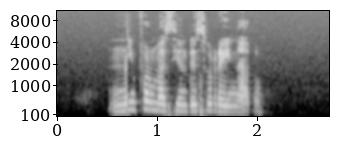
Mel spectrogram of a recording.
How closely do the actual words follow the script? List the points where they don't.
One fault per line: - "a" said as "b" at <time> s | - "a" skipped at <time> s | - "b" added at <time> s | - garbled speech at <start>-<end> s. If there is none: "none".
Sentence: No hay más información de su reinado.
- "hay más" skipped at 0.7 s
